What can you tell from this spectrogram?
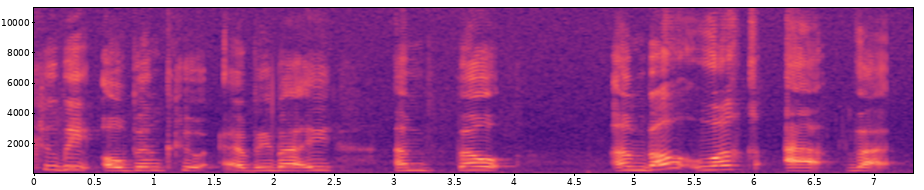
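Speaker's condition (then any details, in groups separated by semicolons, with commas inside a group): Cerebral palsy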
